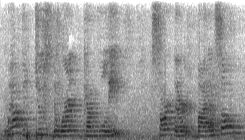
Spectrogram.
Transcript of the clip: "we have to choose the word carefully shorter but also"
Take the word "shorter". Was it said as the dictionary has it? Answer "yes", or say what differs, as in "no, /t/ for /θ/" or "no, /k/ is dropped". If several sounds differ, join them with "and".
no, /s/ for /ʃ/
